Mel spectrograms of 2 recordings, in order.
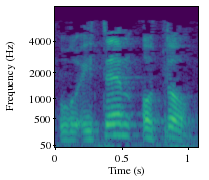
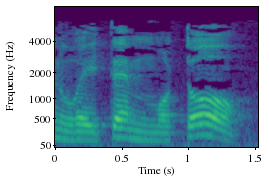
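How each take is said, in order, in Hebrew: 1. שתי המילים מופרדות בבירור. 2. המ' הסופית מתחברת למילה הבאה.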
